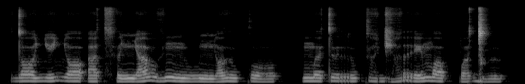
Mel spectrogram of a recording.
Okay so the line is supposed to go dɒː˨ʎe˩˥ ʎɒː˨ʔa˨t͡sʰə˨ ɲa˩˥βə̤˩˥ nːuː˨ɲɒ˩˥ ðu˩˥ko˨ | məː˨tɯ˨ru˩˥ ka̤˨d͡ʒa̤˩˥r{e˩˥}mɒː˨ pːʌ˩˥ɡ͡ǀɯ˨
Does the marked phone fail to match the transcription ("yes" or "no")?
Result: no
